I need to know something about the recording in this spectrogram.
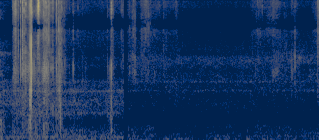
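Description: Faint crunching and scraping of a knife trimming rough plastic burrs off a car battery's cut case, with a few sharp clicks in the first two seconds. It breaks off suddenly, and near silence follows.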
